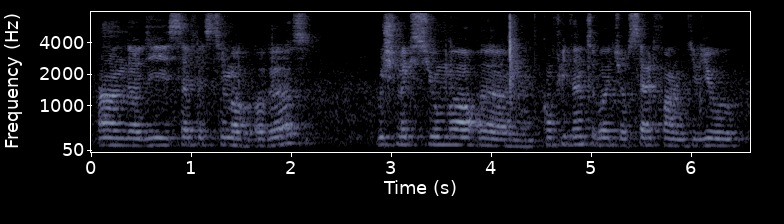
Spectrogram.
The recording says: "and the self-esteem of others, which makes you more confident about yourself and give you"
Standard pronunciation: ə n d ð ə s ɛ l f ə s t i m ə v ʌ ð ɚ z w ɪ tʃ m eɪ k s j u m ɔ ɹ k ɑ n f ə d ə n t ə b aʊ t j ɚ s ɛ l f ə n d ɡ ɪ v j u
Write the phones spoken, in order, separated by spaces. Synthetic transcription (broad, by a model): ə n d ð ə s ɛ l f ə s t i m ə v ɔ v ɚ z w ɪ tʃ m eɪ k s j u m ɔ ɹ k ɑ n f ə d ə n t ə b aʊ t j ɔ s ɛ l f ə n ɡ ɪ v j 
